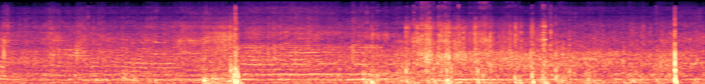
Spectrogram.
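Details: Low, even buzzing from honey bees in a hive opened to look for eggs, larvae and brood, with frame-handling clicks and two sharp taps cutting through the drone.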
